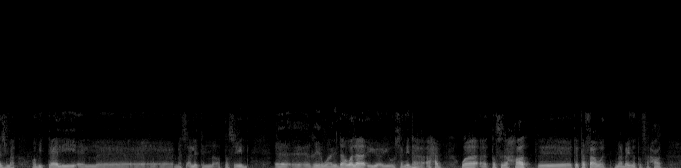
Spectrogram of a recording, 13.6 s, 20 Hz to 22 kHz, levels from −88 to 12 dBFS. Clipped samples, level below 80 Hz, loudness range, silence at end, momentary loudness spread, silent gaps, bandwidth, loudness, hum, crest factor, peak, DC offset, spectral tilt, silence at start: under 0.1%; -72 dBFS; 9 LU; 0.4 s; 15 LU; none; 7.6 kHz; -36 LUFS; none; 20 dB; -14 dBFS; under 0.1%; -8 dB/octave; 0 s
